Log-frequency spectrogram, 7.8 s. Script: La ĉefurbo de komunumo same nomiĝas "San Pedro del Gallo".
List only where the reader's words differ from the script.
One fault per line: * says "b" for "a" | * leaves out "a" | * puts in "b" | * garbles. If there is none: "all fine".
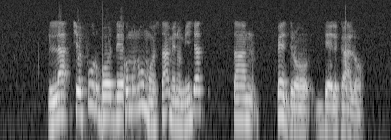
all fine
